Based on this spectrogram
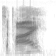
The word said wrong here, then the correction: Taipei: Taipei. – Taipei.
